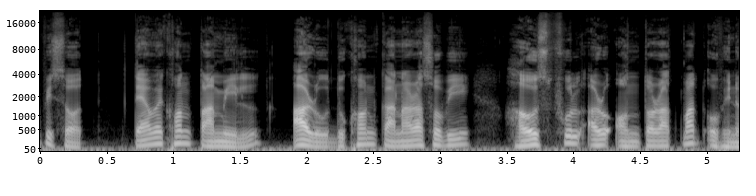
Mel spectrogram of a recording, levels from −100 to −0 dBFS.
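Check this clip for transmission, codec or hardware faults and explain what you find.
Nothing in this speech recording points to a fault anywhere along the chain. There is no moment where the sound shows signs of trouble.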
